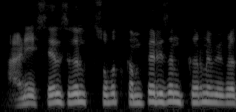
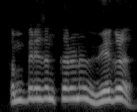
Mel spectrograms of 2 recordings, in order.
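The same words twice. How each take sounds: First: Said in the usual way. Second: करणं वेगळं pushed out loud and high, the first side of the contrast; emphatic contrast. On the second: Real, not acted. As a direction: stress the whole phrase comparison करणं वेगळं, louder and higher. (जोर देऊन, मोठ्याने आणि उंच आवाजात)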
